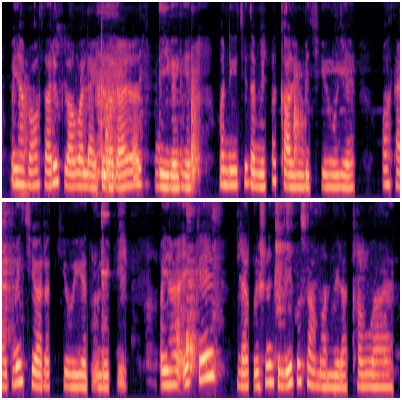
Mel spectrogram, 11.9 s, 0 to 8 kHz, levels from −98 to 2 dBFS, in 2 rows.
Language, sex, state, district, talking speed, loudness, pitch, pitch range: Hindi, female, Andhra Pradesh, Chittoor, 170 wpm, -18 LUFS, 200 Hz, 185-225 Hz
